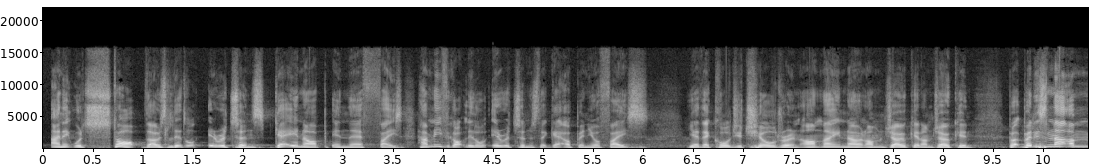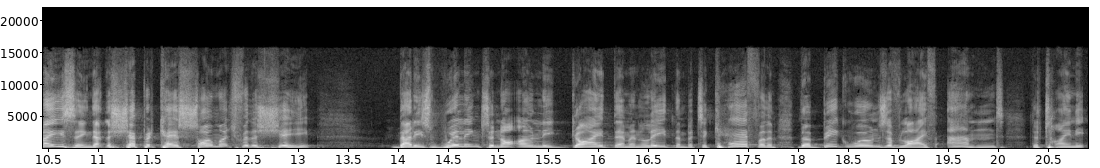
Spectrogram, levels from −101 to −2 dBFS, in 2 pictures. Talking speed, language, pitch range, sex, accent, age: 215 wpm, English, 160-205 Hz, male, British, 40-59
